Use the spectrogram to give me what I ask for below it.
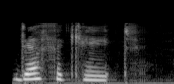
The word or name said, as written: defaecate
